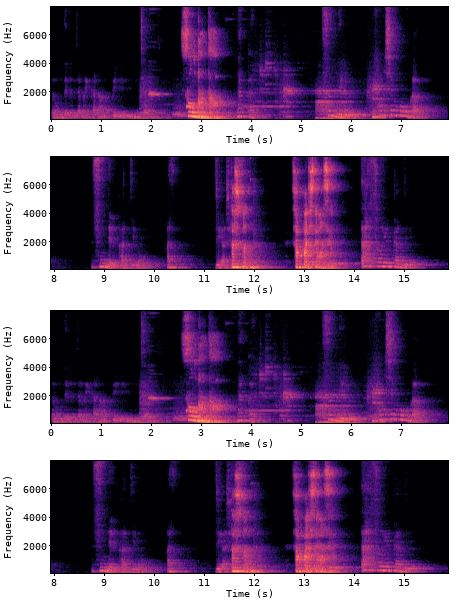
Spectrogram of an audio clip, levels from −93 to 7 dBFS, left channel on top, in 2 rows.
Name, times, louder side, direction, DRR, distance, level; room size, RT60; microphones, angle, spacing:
voice 1, 0.0-2.1 3.7-4.1 5.4-6.1 6.4-7.4 8.7-9.8 10.2-10.4 11.2-11.7 13.1-13.6 14.1-15.2, left 1 dB, 30° left, 0 dB, 0.6 m, -36 dB
sound 1, 1.8-2.1 2.4-2.8 3.8-4.8 5.3-5.9 6.3-6.7, left 2 dB, 20° right, 0.9 m, -40 dB
voice 2, 2.6-3.4 11.5-12.1 12.8-13.6, left 2 dB, 75° left, 1 dB, 0.7 m, -22 dB
5.8 x 2.3 x 3.3 m, 1.2 s
head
